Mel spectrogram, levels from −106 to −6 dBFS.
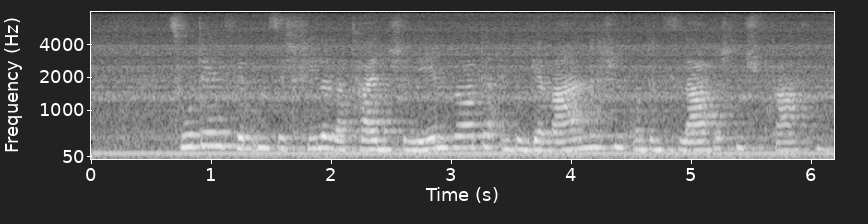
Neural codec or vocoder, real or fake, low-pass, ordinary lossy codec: none; real; none; none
